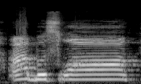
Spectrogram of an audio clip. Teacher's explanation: سواد کو سیٹی کی آواز دے کر اور موٹا پڑھیں گے، الف خالی ہے، اس سے پہلے زبر تو ایک الف کی مقدار لمبا کریں گے، الف مدہ ہو رہا ہے یہاں، اب سوا۔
